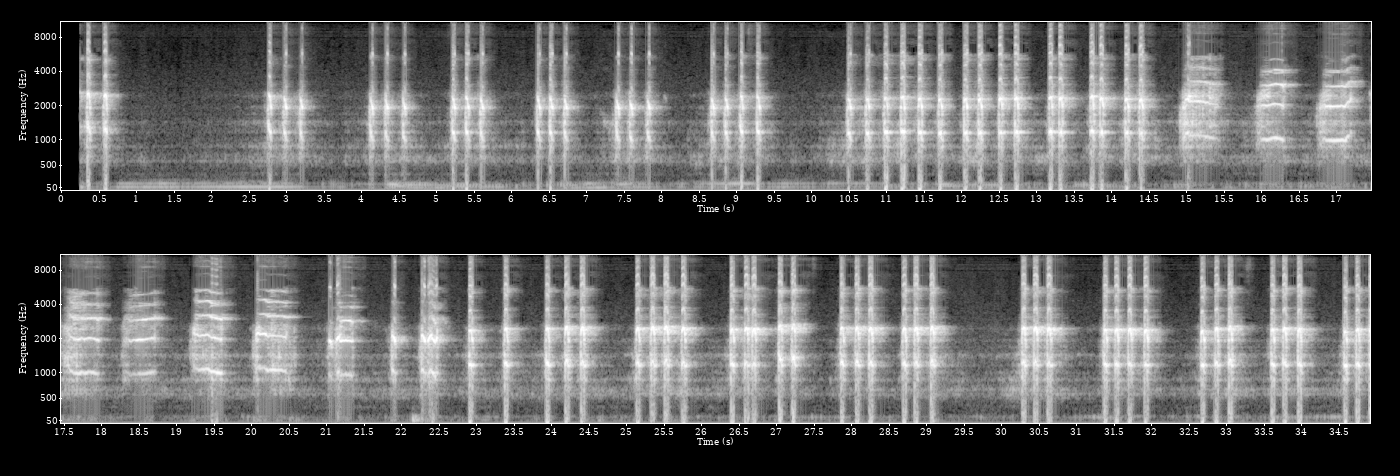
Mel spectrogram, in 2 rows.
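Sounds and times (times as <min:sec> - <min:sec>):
rail bird honking calls: 0:10.4 - 0:29.3, 0:30.2 - 0:34.9.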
